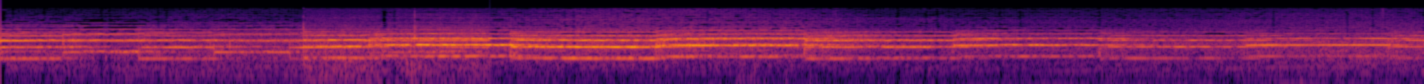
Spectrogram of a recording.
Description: An ambulance driving by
